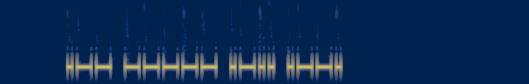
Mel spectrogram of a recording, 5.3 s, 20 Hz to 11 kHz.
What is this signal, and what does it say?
Morse code, heard as a keyed tone, about 25 wpm, 700 Hz. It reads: W0LP
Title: USA Call Signs - 4 Characters - 25wpm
